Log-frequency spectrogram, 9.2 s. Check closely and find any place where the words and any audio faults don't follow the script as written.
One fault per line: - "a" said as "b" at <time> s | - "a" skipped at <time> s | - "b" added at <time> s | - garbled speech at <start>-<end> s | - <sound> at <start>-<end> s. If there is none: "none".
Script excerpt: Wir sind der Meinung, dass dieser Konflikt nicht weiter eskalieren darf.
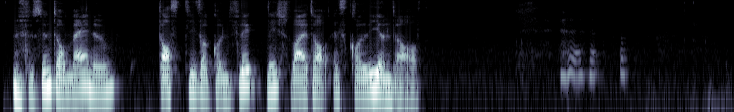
- laugh at 6.4-8.0 s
